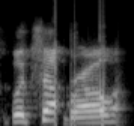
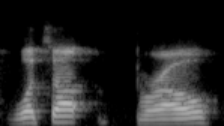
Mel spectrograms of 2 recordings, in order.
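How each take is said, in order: First: Louder, easy rising hey; breezy bro hello; casual bro greeting. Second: Slow, lower, cool reply; deliberately chill answer; playing it cool. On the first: Retold or imitated. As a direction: toss it off like a laid-back star. Vince Vaughn greets him casually. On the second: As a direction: drawl it back, trying not to fanboy.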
